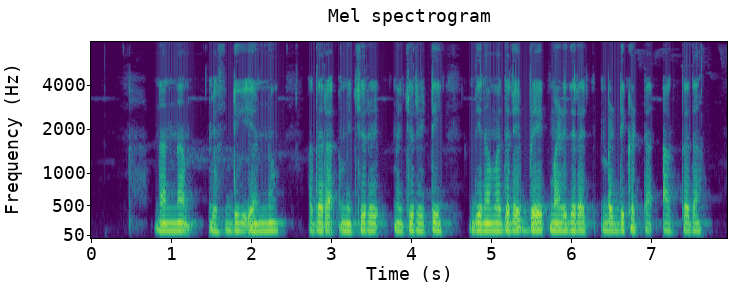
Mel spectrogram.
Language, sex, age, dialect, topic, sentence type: Kannada, male, 36-40, Coastal/Dakshin, banking, question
